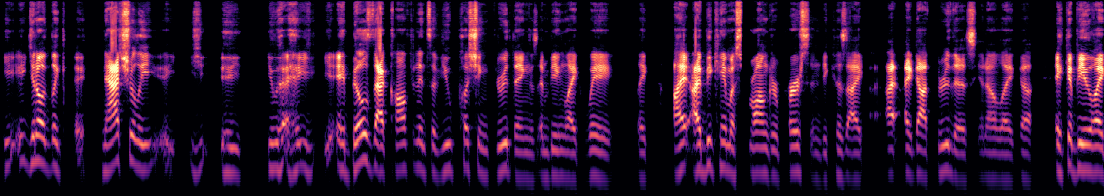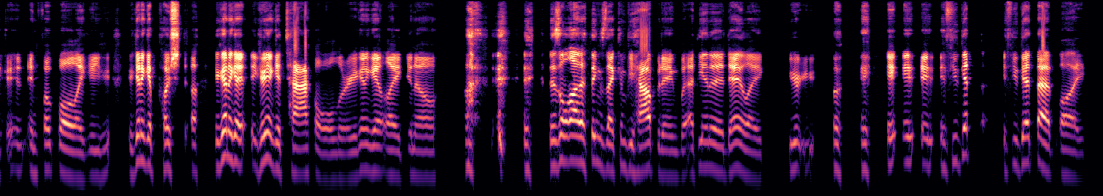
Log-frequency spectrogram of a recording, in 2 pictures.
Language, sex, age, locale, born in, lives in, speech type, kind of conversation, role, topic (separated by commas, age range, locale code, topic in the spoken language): English, male, 25-29, en-US, United States, United States, conversation, podcast, guest, How can being involved in sports shape different aspects of your everyday life?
